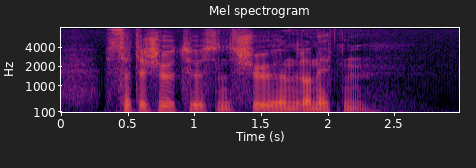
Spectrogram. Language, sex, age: Norwegian, male, 42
